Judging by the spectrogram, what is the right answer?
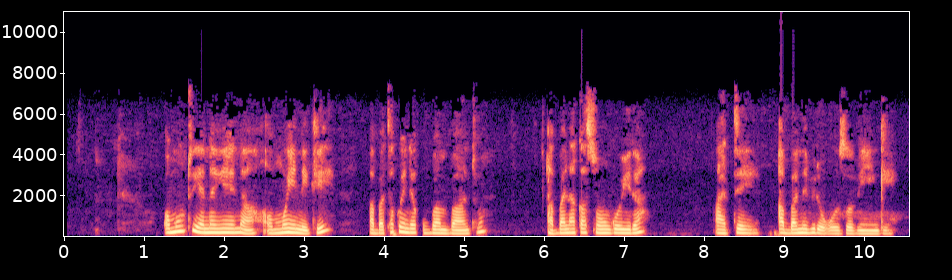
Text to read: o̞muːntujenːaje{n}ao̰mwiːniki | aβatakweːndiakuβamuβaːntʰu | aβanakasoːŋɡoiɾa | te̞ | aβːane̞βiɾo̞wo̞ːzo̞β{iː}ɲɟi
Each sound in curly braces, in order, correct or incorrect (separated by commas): correct, correct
